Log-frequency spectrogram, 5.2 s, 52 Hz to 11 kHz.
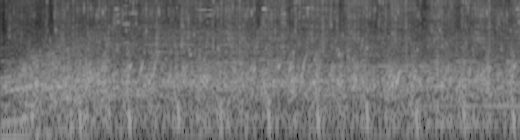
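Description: A video game submarine, from Spyro 2: Ripto's Rage Reignited, glides through water with a soft, continuous churning and gurgling rush, low and steady, with no speech.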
